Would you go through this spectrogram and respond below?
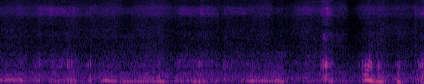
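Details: Rough, low rattling snores with snorting breaths over several cycles, from a sleeper snoring with eyes open; some room noise.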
